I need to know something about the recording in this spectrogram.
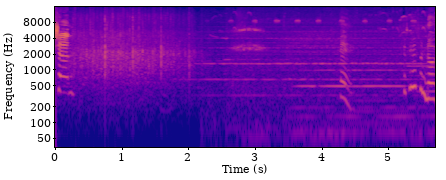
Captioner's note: crowd applauding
